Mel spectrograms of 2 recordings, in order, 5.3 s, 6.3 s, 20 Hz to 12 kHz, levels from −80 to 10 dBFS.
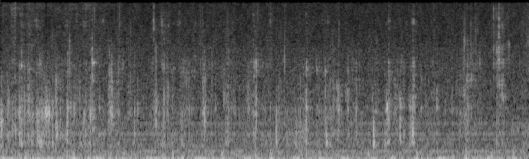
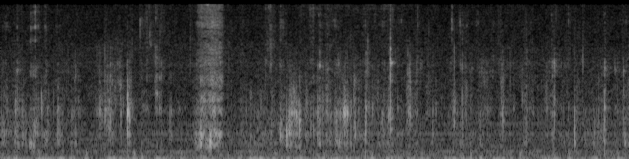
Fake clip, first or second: second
